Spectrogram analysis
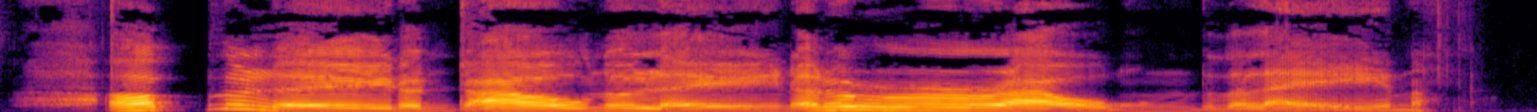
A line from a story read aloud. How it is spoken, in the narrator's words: answered in a nice growly voice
